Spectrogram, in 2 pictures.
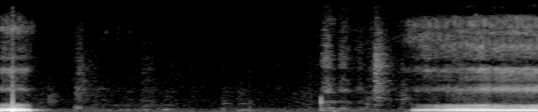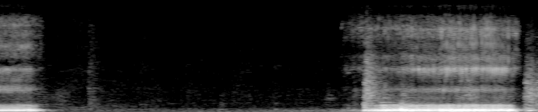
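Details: French Bulldog snoring indoors, two long rasping snores each lasting about two seconds with a harmonic, buzzy tone, separated by a quiet pause of roughly three seconds; faint breathing and small room noises between them.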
